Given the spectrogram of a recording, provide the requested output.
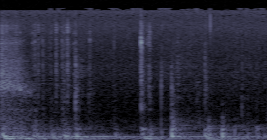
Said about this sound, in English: Now, if you had to type that into Google. Irish potatoes versus sweet potatoes. All right, here we go. We're typing it into Google.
